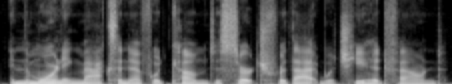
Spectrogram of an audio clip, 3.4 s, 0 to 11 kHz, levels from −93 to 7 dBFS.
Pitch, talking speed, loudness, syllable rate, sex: 175 Hz, 245 wpm, -17 LUFS, 5.2 syllables/s, female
